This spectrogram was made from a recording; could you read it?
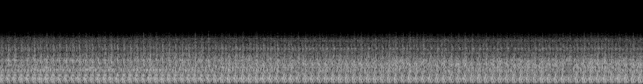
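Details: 1992 Yamaha XT600E (3TB) single-cylinder at steady idle: light repetitive tapping on each firing beat; owner asks what the strange ticking noise is, cause unknown.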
